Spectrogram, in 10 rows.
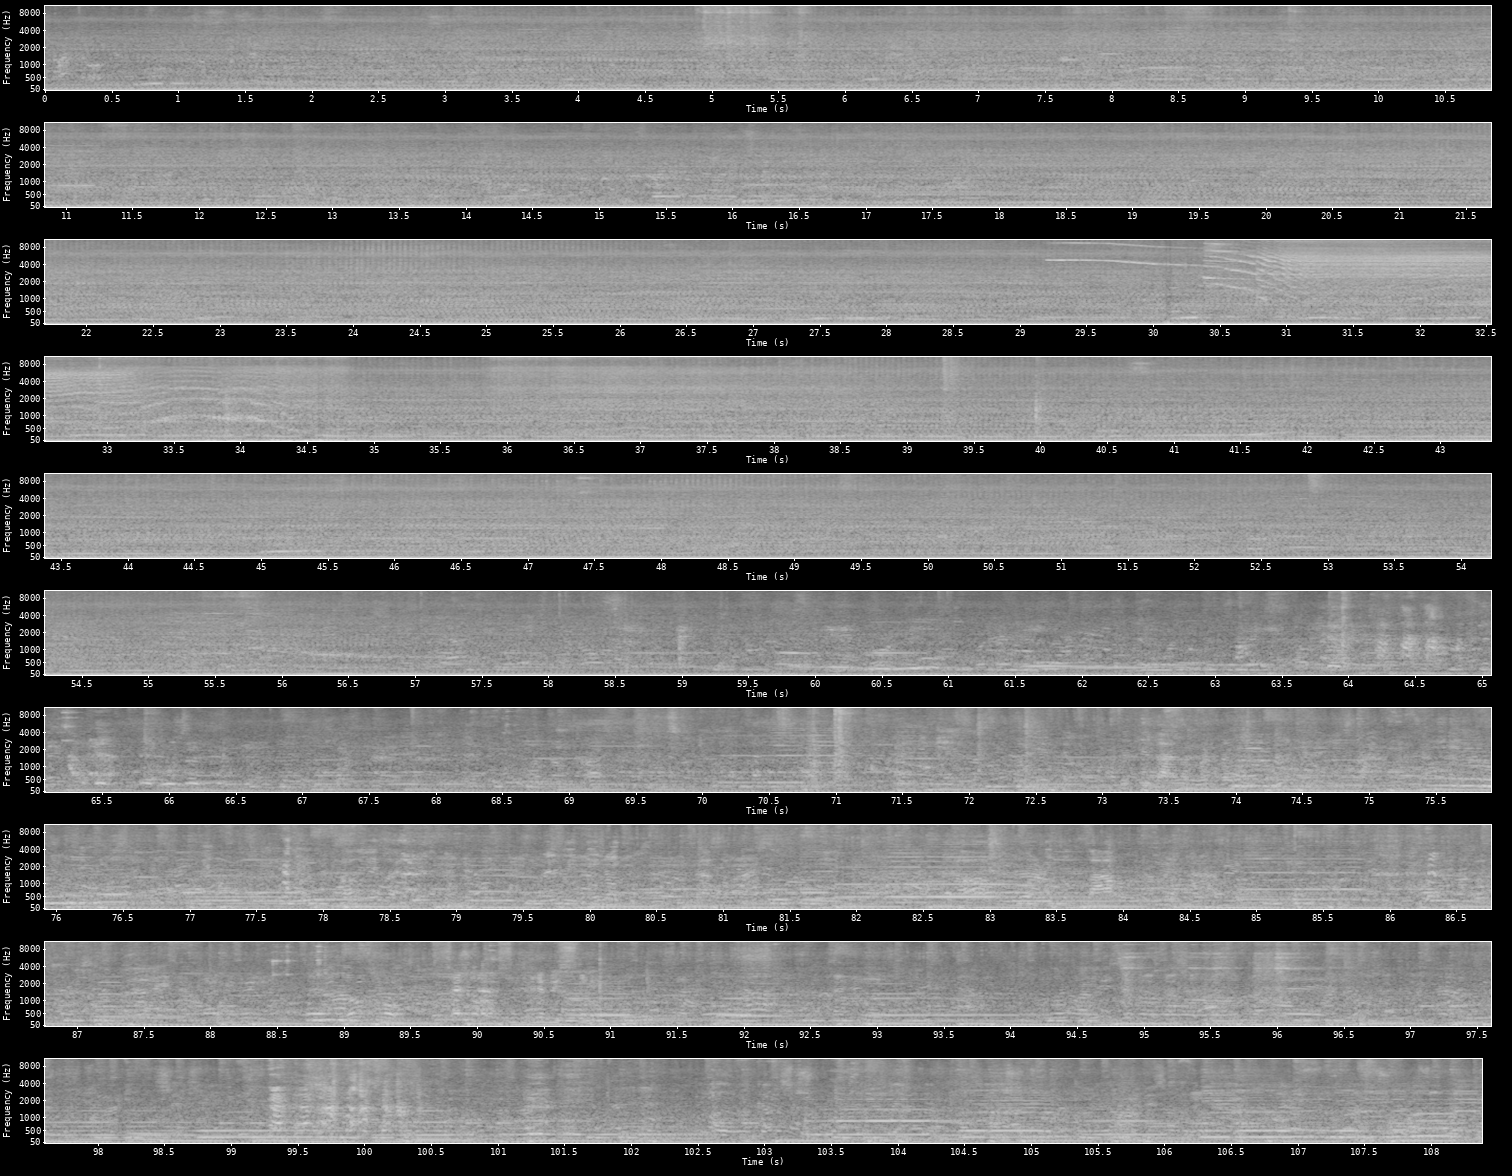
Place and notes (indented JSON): {
  "title": "sea room, Novigrad, Croatia - hot nights",
  "date": "2015-07-18 23:48:00",
  "description": "terrace band plays bessame song, restaurant aeration device in the anteroom runs in full power, built in closet wants to sing lullaby ...",
  "latitude": "45.32",
  "longitude": "13.56",
  "timezone": "Europe/Zagreb"
}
